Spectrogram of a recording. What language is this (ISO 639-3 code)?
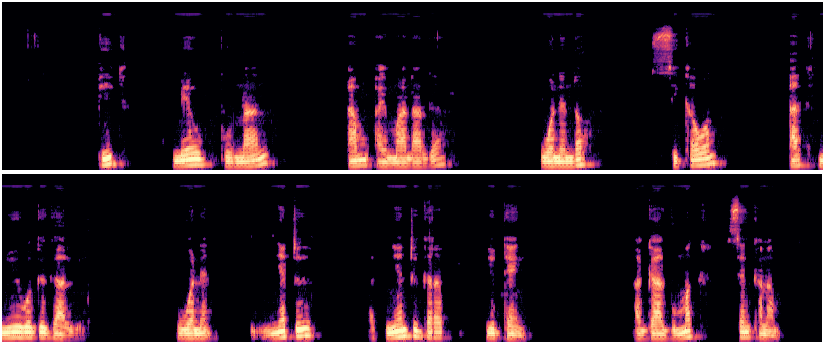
wol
